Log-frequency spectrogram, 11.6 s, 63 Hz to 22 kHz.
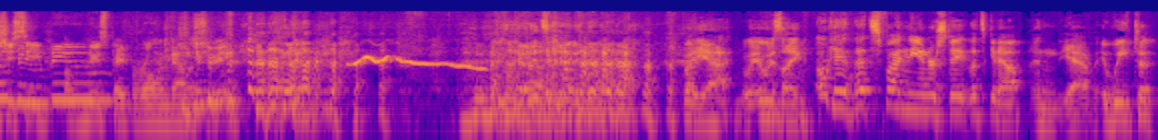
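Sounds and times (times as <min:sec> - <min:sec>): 
laughter: 0:00.0 - 0:07.2
speech: 0:00.0 - 0:11.5
person whistling a Western-style melody: 0:03.4 - 0:04.9.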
